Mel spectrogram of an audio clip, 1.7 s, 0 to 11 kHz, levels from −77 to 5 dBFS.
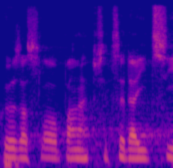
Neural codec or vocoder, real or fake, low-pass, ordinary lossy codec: none; real; 9.9 kHz; MP3, 96 kbps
